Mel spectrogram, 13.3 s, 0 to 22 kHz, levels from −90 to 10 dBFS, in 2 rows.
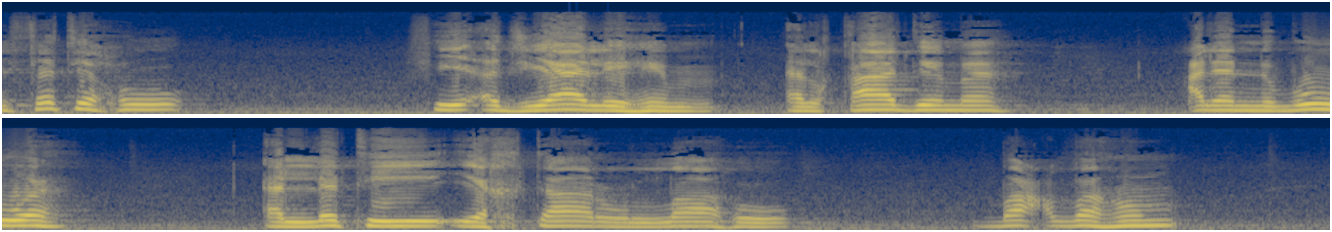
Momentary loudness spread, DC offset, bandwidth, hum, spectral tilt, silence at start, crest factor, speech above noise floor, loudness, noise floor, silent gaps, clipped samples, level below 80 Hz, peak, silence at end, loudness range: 12 LU; 0.2%; 14.5 kHz; none; -6 dB/octave; 0 s; 12 dB; 27 dB; -11 LUFS; -36 dBFS; none; under 0.1%; -38 dBFS; 0 dBFS; 0.4 s; 4 LU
